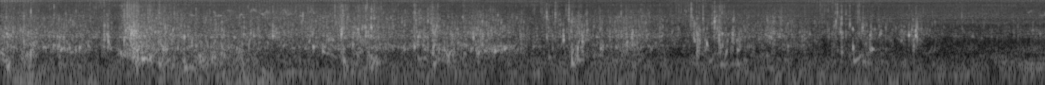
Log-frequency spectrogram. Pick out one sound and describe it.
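Wind blows across the open water.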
